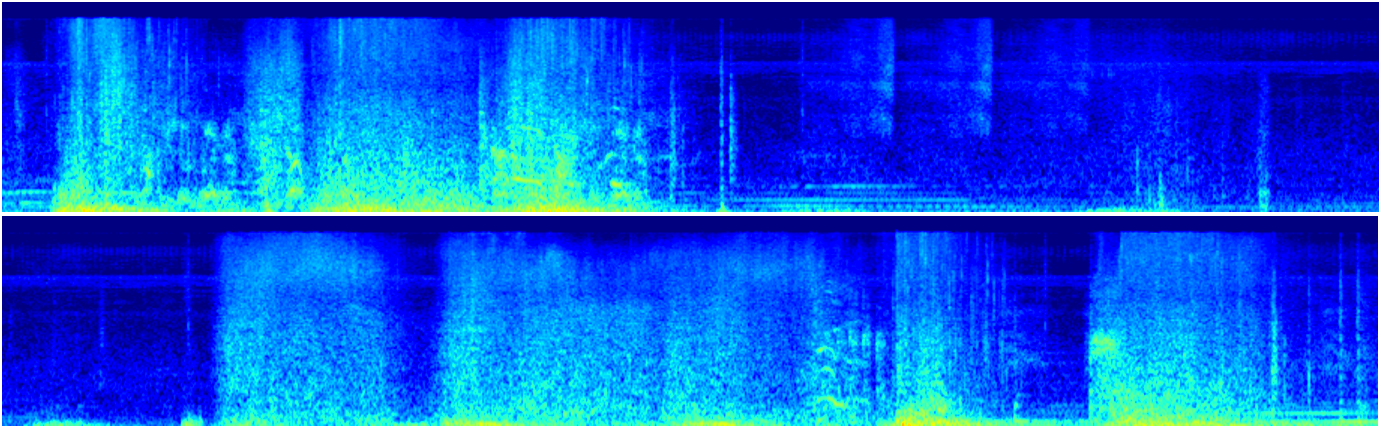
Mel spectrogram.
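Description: A character's weapon strikes a creature in combat.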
